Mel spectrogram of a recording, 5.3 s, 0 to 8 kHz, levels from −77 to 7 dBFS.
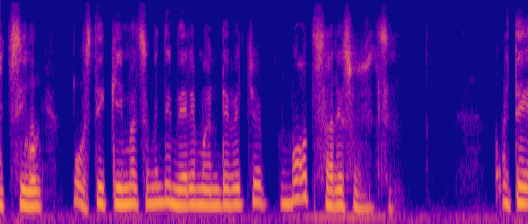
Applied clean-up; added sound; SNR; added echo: neural diffusion model UNIVERSE++.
